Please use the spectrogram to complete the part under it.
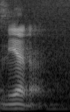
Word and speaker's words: Nienna: But in addition, he spent a lot of time with, I believe her name is pronounced Nienna.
